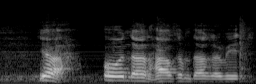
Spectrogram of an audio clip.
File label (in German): winnekendonk kontraktion, dialekt; sprache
